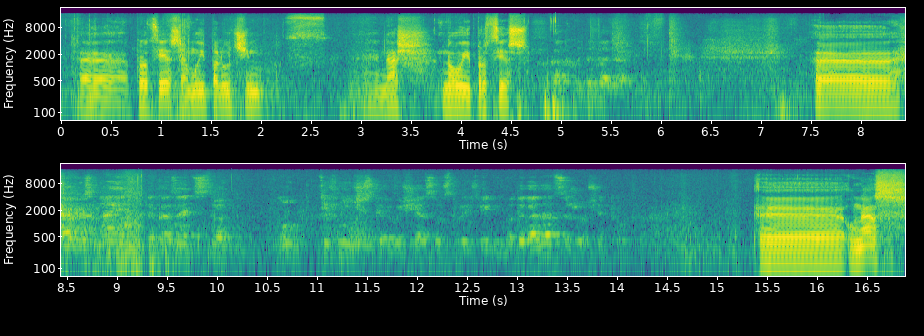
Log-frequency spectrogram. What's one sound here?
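An elderly man lectures in a room with some echo, speaking in bursts with pauses.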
